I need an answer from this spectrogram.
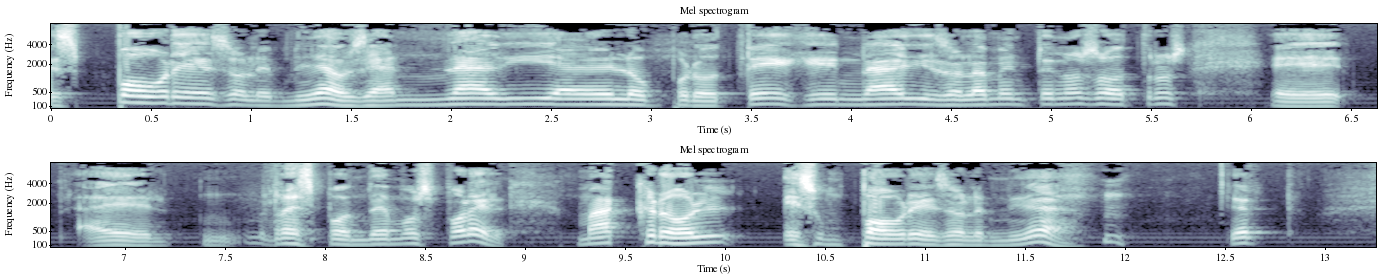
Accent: Colombia; los colombianos no somos todos malos

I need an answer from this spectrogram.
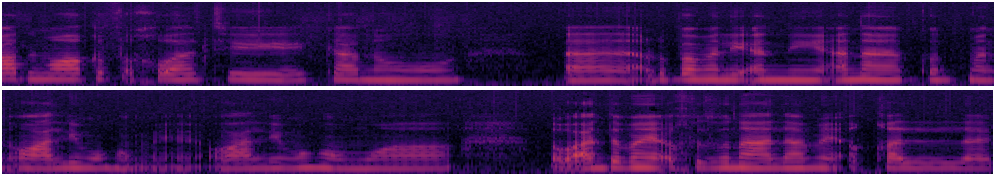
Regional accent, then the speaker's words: Homs, Homs Governorate, Syria; also born or lived in Damascus; now in Tartus, Syria; أنني ولدت في دمشق، طفولتي ومراهقتي في حمص، وتخرجت والآن في طرطوس. فعشنا فيما في مع جميع أبناء سوريا.

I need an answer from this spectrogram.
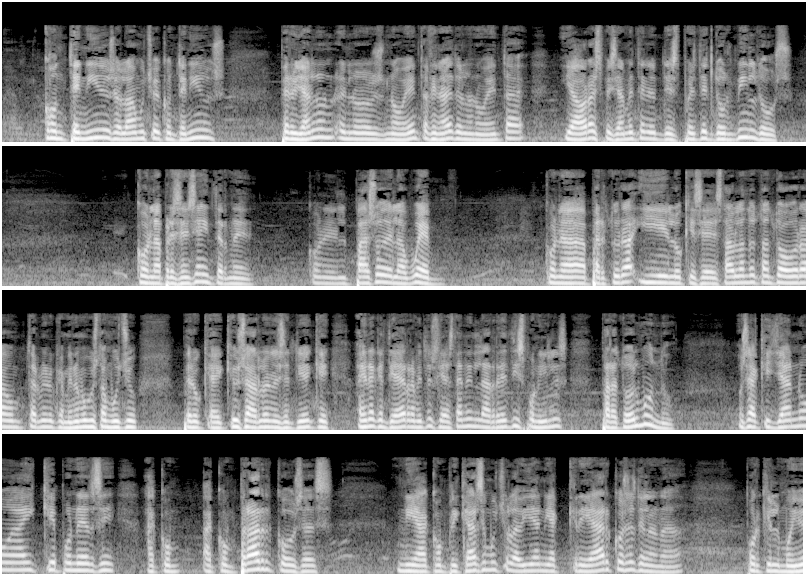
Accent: Colombia; soy profesor de la Universidad de Bergen, pero vivo, soy colombiano y trabajo en un proyecto en Medellín.

